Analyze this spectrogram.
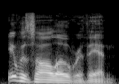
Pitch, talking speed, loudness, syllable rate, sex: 105 Hz, 250 wpm, -14 LUFS, 5.8 syllables/s, male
